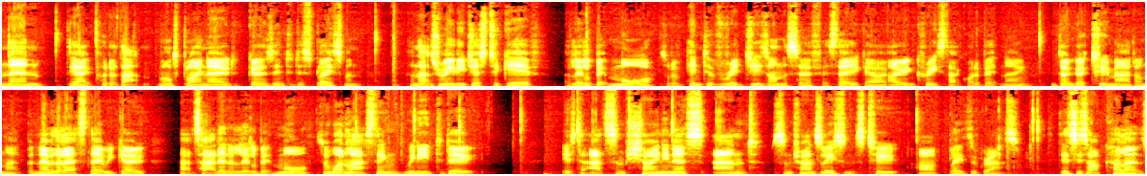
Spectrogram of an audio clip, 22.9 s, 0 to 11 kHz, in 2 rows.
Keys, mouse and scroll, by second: 0.6-0.9 scroll up 1, 0.9 click, 4.0-5.7 scroll up 1, 5.9 shift+middle click, 6.0 shift+middle click, 6.7 click, 7.5 click, 9.9 click, 10.9-14.5 scroll down 1, 14.5 click, 15.7 click, 16.7 click, 17.9 click, 19.1 click, 20.7 click, 21.3 ctrl+s, 21.7 click.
